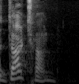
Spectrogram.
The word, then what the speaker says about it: Dachshund: I guess the correct pronunciation is a Dachshund.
